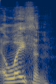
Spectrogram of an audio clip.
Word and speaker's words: Lathen: I even have it written down phonetically, so I say Lathen, but it's still Latham to me.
